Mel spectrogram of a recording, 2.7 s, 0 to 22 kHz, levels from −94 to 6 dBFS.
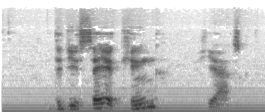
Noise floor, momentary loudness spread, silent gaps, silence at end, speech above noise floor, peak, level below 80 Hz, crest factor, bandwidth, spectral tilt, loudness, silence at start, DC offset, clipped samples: -41 dBFS; 19 LU; none; 0 s; 20 dB; -4 dBFS; -40 dBFS; 20 dB; 16.5 kHz; -4 dB/octave; -22 LUFS; 0.05 s; under 0.1%; under 0.1%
